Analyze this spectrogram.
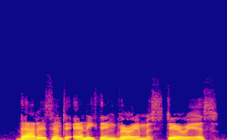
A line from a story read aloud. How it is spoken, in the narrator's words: said Johnny, pointing excitedly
